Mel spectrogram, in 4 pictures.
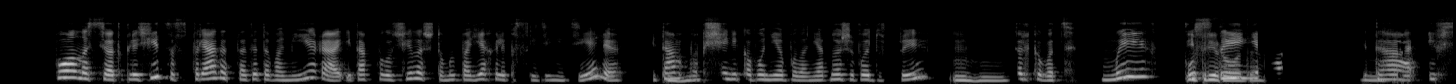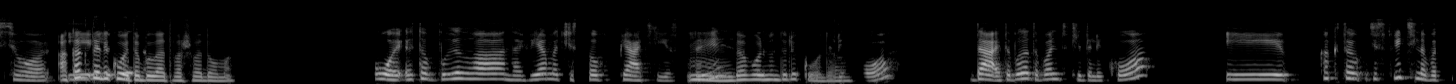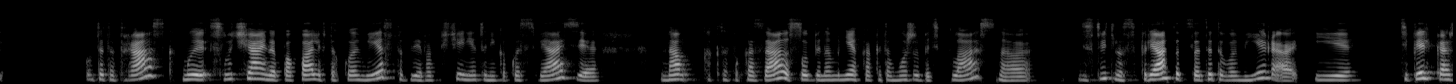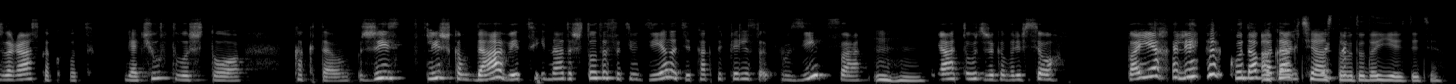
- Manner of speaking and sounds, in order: other background noise; chuckle
- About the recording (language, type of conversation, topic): Russian, podcast, Какое твоё любимое место на природе и почему?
